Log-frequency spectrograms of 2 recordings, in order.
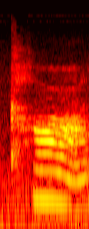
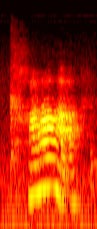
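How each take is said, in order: First: The vowel resonates back in the throat. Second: The vowel resonates forward in the mouth. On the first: The speaker calls it wrong. "feel the ah going backwards, ka down the throat" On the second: The speaker calls it right. "the sound of ah, comes forward through the resonance"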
